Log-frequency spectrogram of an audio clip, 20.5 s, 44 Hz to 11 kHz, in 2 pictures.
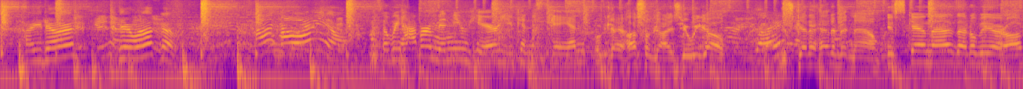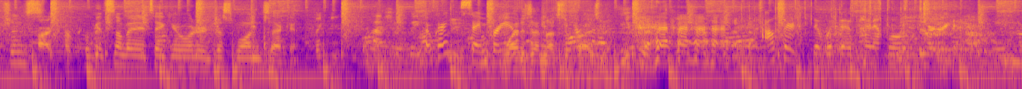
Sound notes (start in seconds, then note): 16.6 laughs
